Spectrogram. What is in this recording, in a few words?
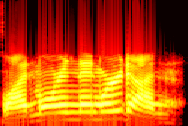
enemies left one, swat fem; vo; Counter Strike Model Pack; CS:GO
